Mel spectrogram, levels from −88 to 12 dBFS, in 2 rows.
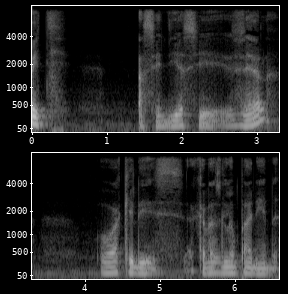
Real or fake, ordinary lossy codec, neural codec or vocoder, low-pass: real; none; none; 7.2 kHz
